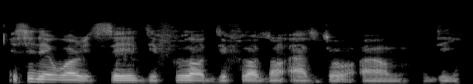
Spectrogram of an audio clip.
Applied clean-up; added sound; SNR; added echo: none; none; none; none.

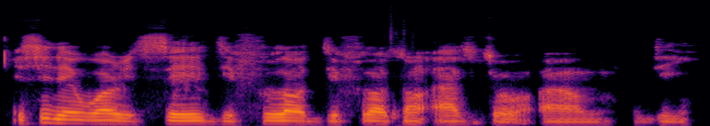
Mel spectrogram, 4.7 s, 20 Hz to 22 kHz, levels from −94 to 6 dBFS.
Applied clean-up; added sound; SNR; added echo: neural mask model Resemble Enhance denoiser.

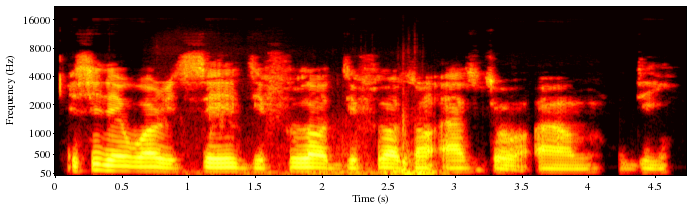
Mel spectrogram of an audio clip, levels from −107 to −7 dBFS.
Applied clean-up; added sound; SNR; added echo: neural mask model RNNoise.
